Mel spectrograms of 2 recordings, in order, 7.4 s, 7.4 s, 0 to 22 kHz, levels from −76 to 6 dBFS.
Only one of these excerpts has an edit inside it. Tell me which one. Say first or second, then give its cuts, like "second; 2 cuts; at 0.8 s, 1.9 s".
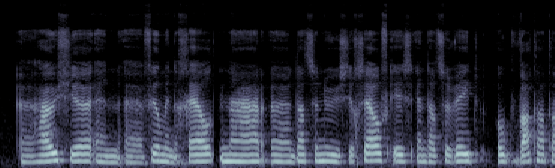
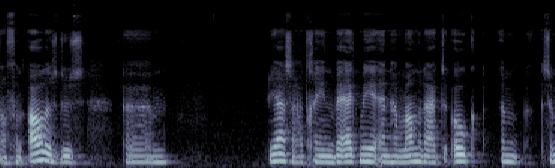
first; 1 cut; at 2.8 s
